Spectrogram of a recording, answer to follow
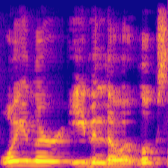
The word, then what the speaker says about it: Euler: boiler and it's pronounced oiler even though it looks like Euler because it's a German name and in German the EU makes the boy sound so it's perhaps Euler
